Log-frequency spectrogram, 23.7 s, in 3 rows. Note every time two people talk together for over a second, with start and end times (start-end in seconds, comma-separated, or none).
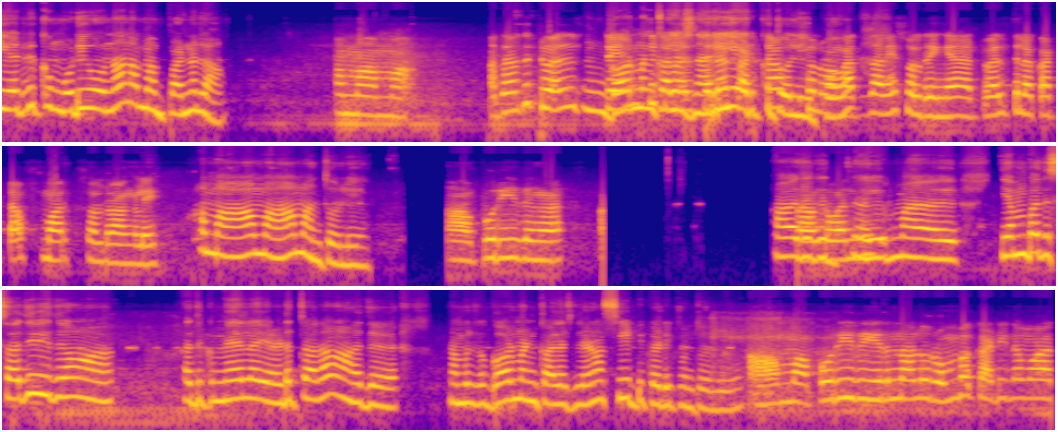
4.4-6.3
